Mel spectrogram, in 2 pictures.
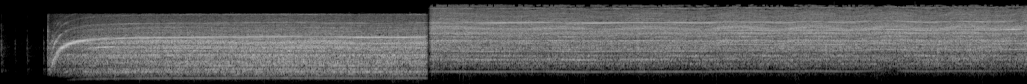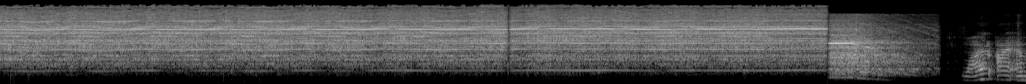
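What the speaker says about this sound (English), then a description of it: "I am going to be scraping down the sides of the pan at the same time, just to get the mixture all blended inside the mixer." A stand mixer whirs steadily at high speed while sorrel and beetroot fruit cake batter is blended and the bowl sides are scraped, a loud continuous motor drone after a lower-pitched start, cutting off abruptly near the end.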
